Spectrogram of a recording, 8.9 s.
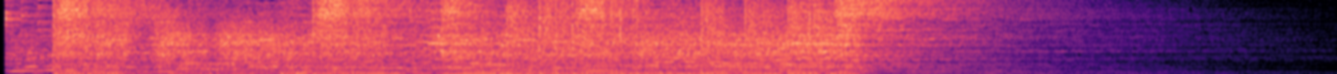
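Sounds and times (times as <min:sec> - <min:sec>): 
versus screen jingle: 0:00.4 - 0:06.0.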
